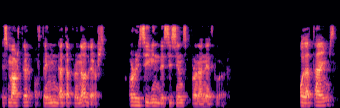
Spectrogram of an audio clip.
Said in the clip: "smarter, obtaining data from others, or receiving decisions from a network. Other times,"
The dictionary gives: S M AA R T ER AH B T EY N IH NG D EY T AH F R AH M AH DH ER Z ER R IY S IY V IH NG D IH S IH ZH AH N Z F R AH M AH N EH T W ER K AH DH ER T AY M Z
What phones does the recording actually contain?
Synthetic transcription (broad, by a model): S M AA R T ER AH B T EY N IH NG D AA T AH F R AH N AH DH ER S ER R IY S IY V IH NG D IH S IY S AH N S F R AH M AH N EH T W ER K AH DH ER T AY M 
